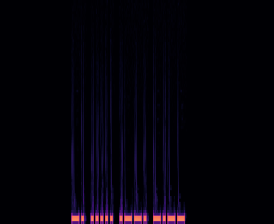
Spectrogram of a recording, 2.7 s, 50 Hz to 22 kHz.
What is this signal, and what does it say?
Morse code, heard as a keyed tone, about 46 wpm, 700 Hz. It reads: N5PY
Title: USA Call Signs - 4 Characters - Repeated 3x - 50wpm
